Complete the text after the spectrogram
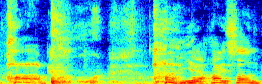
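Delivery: high, laughing mock greeting; imitated ghost laughing his hello; jaunty laughing. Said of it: "laughing, you know, all jaunty like".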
